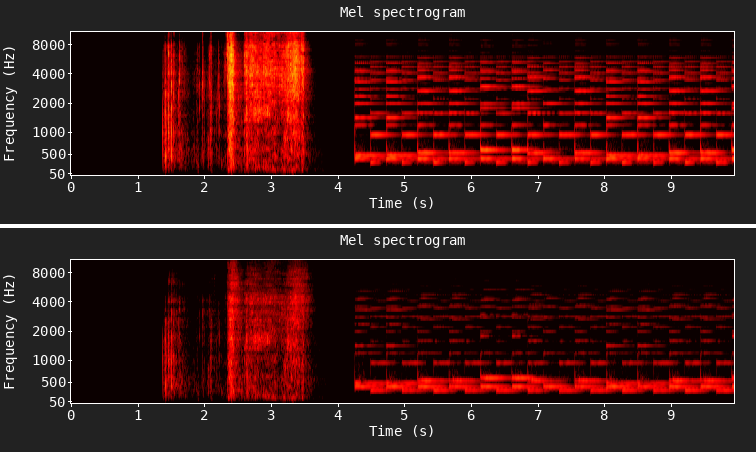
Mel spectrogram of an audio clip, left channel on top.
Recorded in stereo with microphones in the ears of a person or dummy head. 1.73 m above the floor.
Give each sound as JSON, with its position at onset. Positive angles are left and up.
{"t": 1.4, "sound": "tearing paper", "side_deg": 85, "distance_m": 0.8}
{"t": 4.2, "sound": "a ringtone", "side_deg": 50, "distance_m": 2.0}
